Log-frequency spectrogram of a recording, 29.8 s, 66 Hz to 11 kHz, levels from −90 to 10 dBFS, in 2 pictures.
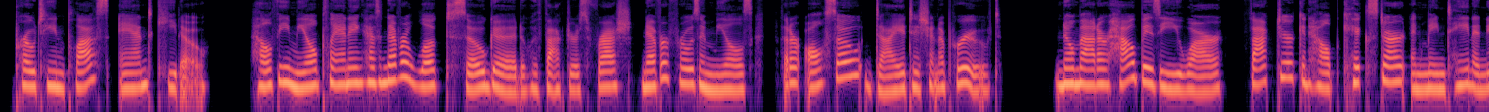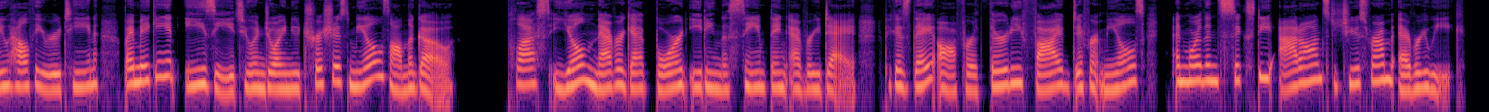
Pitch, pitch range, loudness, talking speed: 215 Hz, 195-250 Hz, -19 LUFS, 155 wpm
